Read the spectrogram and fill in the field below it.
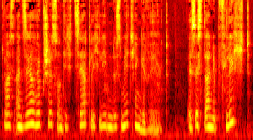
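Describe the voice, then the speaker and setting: An actress playing a wise, firm, kindly elderly aunt in a radio play, husky and gravelly, deliberate and gently admonishing. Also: female voice, a little high, full character voice. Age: older.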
